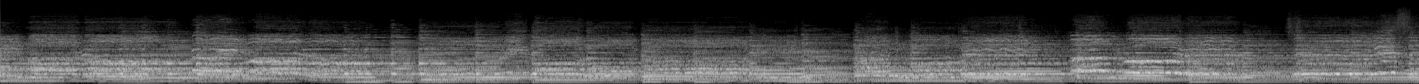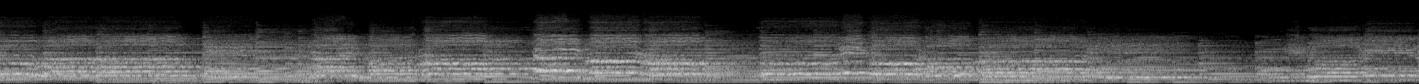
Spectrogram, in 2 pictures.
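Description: Mixed church choir singing a slow Korean hymn-style cantata in several parts, with grand piano accompaniment.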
